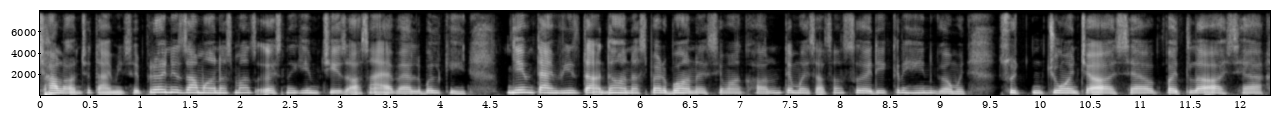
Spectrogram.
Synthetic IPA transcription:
t͡ʃʰɐlaːnʲt͡ʃʰit̪a̰ːmisɨpɾəːnʲizɐmaːnɐsmɐ̃nzə̰ːsʲnɨɡimʲt͡ʃiːzɐ̰sã̰ːʔɐ̰ʋeːlɐbɐlkiɦinʲɡimʲt̪aːmʋiːz̰d̪ʱaːnɐspʲɛʈbaːnɐsiʋãːkʰaːlɨnt̪imɐsʲɐ̰sãːnsəːɾiːkɾiɦinɡɐmɨnʲsut͡ʃoːnʲt͡ʃʰɐaːsʲaːpət̪lɐʔaːsʲaː

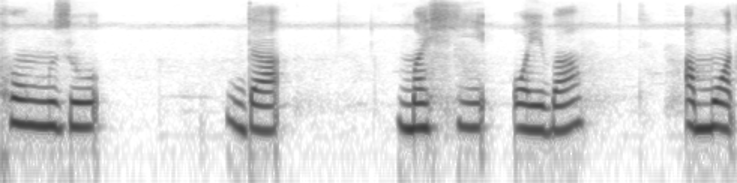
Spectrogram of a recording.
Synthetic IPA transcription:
tʰɔŋzu | da | mɐhi | ɔjbɐ | ɐmɔt̪̚

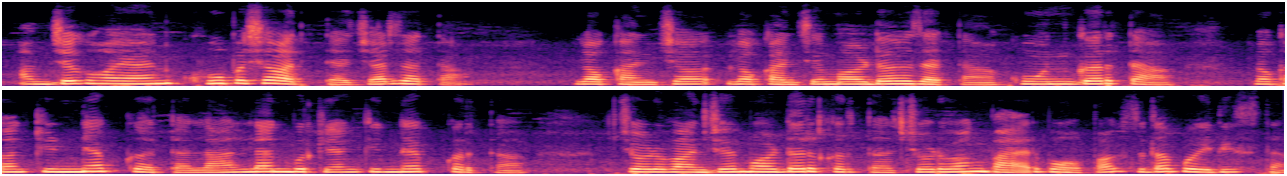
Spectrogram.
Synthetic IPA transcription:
amt͡ɕeɡʱɔjãnkʰuːpəɕaət̪jat͡ɕaɾd͡zat̪a̰ | lɔkãt͡ɕlɔkãɲt͡ɕeməɾɖəɾd͡zat̪akʰunkəɾt̪a | lɔkãŋkiɳnjap̚kəɾt̪alanlãnbuɾɡjãŋkiɳnjap̚kəɾt̪a | t͡ɕəɽʋãɲt͡ɕeməɾɖəɾkəɾt̪at͡ɕəɽʋãŋbajəɾbʱɔwpaksud̪ʱːabəjd̪ist̪a

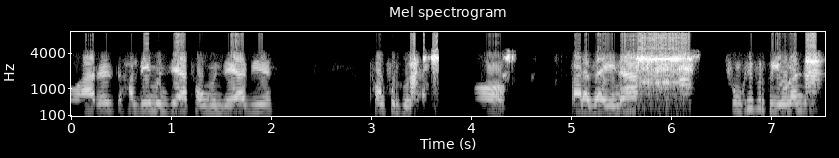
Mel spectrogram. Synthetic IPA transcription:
ɔaɾɯɦaldejmɯnzajatʰawmɯnzajabi | tʰawpʰɯɾkʰɯsa | ɔ | baɾazajina | tʰuŋkʰɾipʰɯɾkʰɯjewnanza

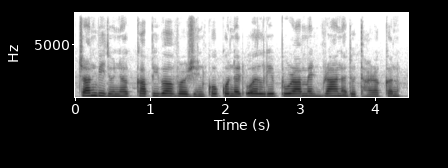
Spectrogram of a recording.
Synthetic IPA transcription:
t͡ʃanbidunɐkapibɐbʱɐɾzinkokonɐtojlɡipuɾamet̚bɾanɐdutʰaɾɐkːɐnu

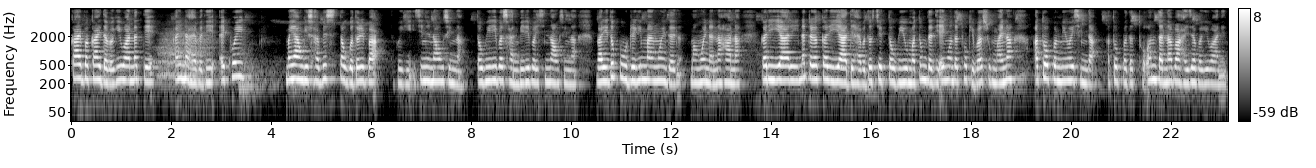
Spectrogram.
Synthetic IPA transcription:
kajbɐkajdɐβɐɡiwanɐtːeɐjnɐɦajbɐdiɐjkʰoj | mɐjamɡisɐɾbistɐwɡɐdoɾibɐ | kʰojɡiḭsininawsiŋnɐtɐwbiɾibɐsanbiɾibɐisinawsiŋnɐɡaɾidopudɾiɡimaŋojdɐmaŋojnɐnɐɦanɐ | kɐɾijaɾinɐtɾɐɡɐkɐɾijadeɦajbɐdosek̚tɐwbijumɐtuŋdɐdiɐjŋondɐtʰokʰːibɐsukmajnɐ | ɐ̰topːɐmiojsiŋdɐ | ɐtopːɐdɐtʰo̰ʔontɐnːɐbɐɦajzɐbɐɡiwanida

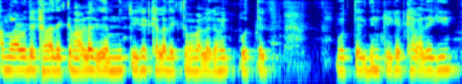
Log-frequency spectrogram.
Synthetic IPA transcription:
amɾaɾod̪eɾkʰɛlad̪ek̚t̪ebʱablaɡeamnikɾikeʈkʰɛlad̪ek̚ʰt̪embʱablaɡeamipɾot̪ːek | pɾot̪ːekd̪inkɾikeʈkʰɛla̰d̪ekʰi

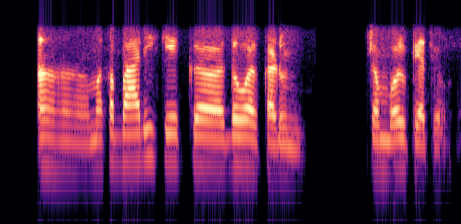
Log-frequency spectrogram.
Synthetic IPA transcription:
ɦãːɦãɦmakabaːɾikeːkd̪oʋəɾkəɽun | t͡ʃɐmbəɾupjat̪ʰjo

